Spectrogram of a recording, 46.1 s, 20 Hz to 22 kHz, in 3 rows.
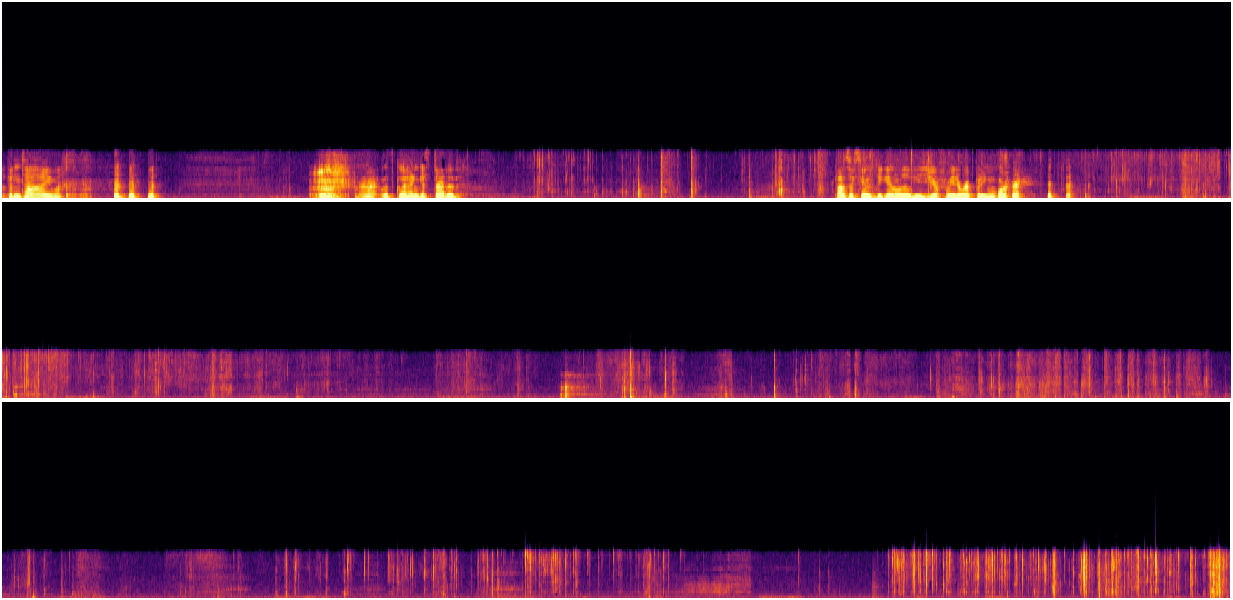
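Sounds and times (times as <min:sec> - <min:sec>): plastic shrink wrap crinkling: 0:06.4 - 0:22.0, 0:22.6 - 0:31.8, 0:32.8 - 0:39.4, 0:41.7 - 0:46.0
plastic wrap snapping: 0:06.5 - 0:11.7, 0:13.0 - 0:19.7, 0:34.2 - 0:39.1, 0:41.7 - 0:46.0.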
